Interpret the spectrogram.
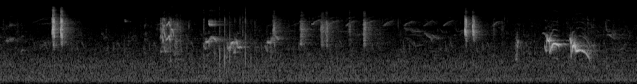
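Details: Shrill high squeaks and chattering shrieks from Fischer's lovebirds and hybrids with yellow-collared lovebirds at a feeder beside Lake Elementaita in Kenya, coming in scattered bursts with several overlapping birds.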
